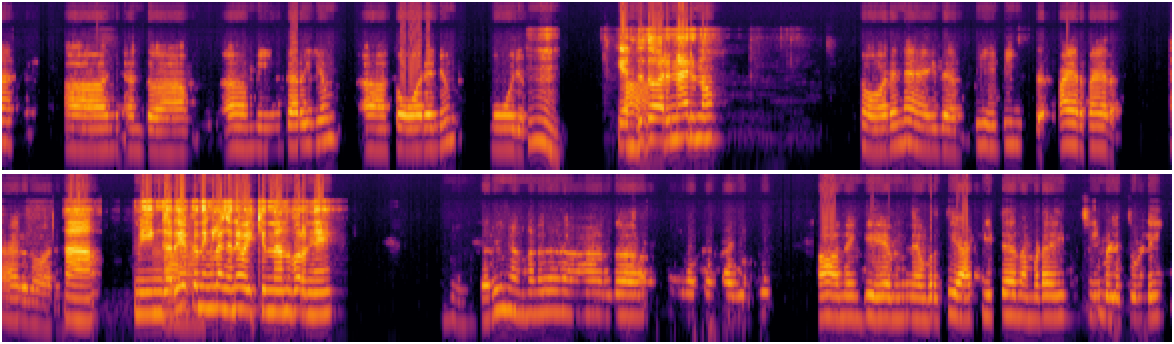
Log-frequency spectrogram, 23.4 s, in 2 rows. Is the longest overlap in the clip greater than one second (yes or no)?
no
